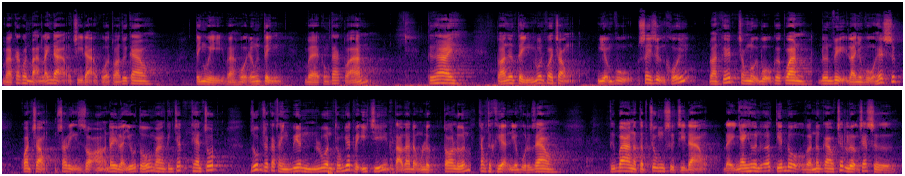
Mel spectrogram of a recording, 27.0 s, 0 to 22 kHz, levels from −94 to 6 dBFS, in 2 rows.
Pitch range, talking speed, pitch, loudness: 120-160 Hz, 245 wpm, 135 Hz, -28 LUFS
